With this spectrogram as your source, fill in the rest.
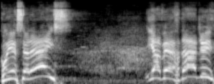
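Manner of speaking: shouted loudly. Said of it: "Eu vou gritar".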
